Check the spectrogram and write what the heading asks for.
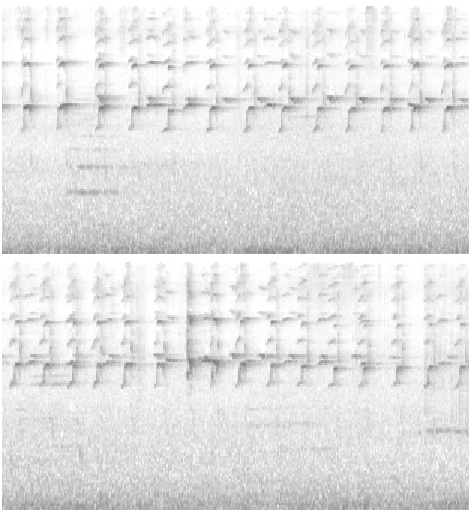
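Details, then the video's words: A long run of loud Indian squirrel chirping: bright, sharp chips repeated quickly and evenly for over twelve seconds, with a brief faint lower whistle early on and a continuous low rumble. "Loud Squirrel Chirping Sound"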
